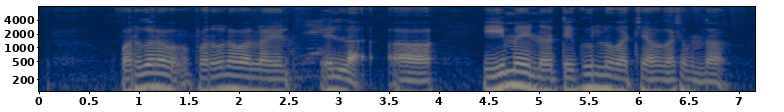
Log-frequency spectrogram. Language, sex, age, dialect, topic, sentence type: Telugu, male, 18-24, Telangana, agriculture, question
